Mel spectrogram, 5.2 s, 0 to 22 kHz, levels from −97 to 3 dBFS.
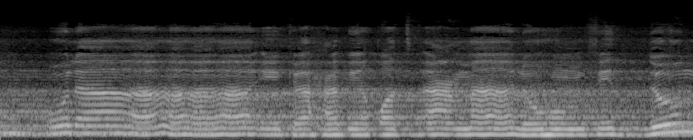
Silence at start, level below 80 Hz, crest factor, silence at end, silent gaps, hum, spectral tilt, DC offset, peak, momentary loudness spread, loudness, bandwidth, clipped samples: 0 s; -74 dBFS; 14 dB; 0 s; none; none; -7.5 dB/octave; under 0.1%; -14 dBFS; 5 LU; -29 LUFS; 10 kHz; under 0.1%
